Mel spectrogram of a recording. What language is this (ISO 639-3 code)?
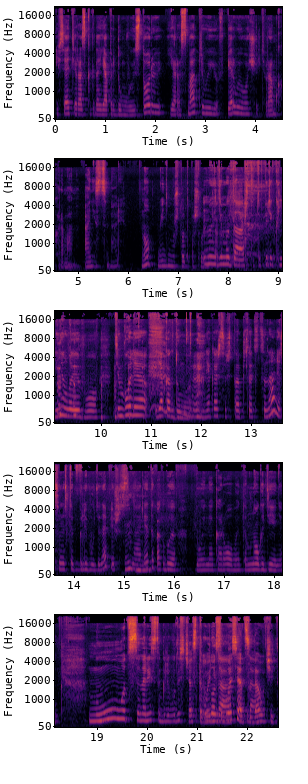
rus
